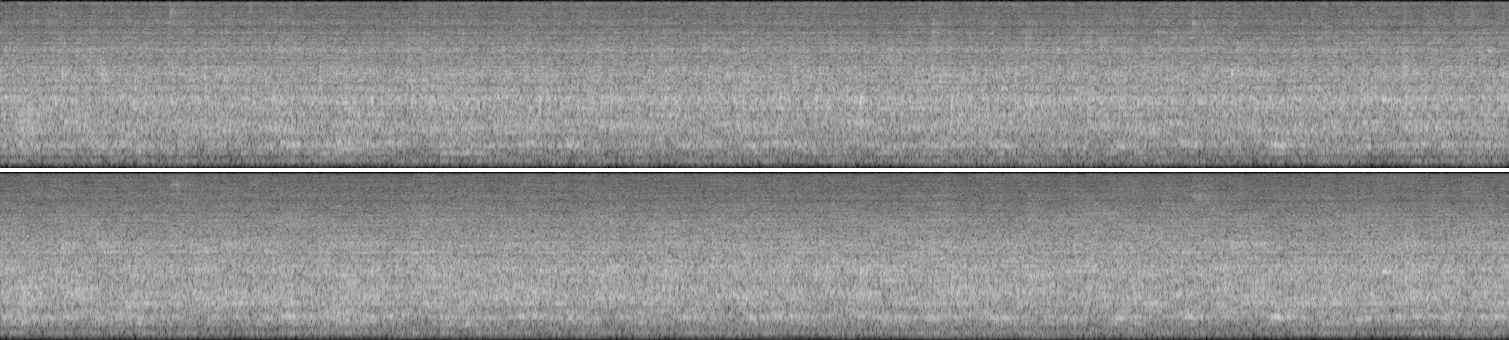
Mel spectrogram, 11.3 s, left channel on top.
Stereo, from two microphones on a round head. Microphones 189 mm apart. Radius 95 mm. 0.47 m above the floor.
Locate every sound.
0.0 s running water: 70° left (ahead or behind), 4.5 m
